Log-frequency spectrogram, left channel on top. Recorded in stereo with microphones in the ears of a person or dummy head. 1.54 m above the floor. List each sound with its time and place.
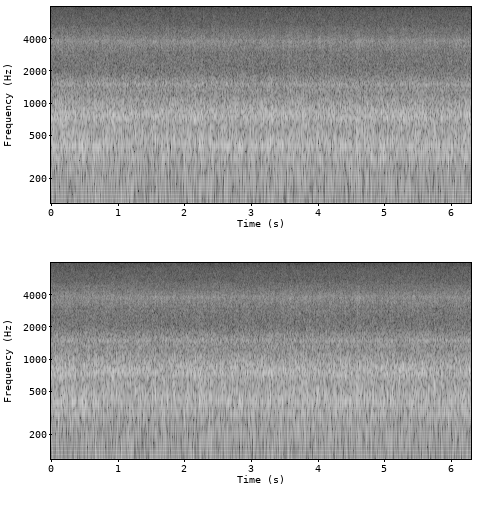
Only background noise.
